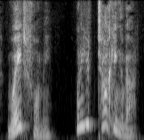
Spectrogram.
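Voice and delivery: high-pitched, incredulous woman's voice; high, disbelieving question; baffled retort. A narrator's reading. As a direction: throw it back at him, pitch climbing. She spins round, baffled retort.

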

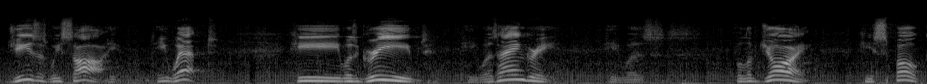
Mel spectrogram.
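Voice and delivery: loud, high preaching with a slow, drawn-out "He was grieved"; preaching at full force. Real, not acted. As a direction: hammer each short line to the congregation. Preaching on Jesus' emotions.

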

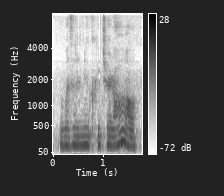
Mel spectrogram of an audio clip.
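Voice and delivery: usual speaking voice

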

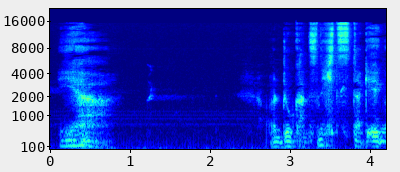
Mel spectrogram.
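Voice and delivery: whispered, gloating villain; sly dragon. Acted. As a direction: savour every word of the threat. Dragon monologue.

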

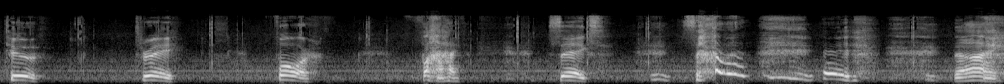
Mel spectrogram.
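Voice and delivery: strained counting through push-ups; doing push ups. Real, not acted. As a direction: count each rep with effort. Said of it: "Seven push-ups".

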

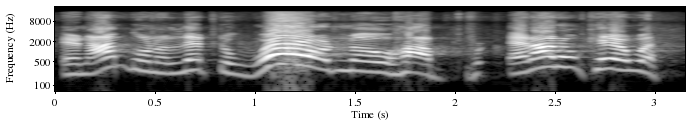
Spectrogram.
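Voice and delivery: loud, high preaching shout; full-force preaching. Acted. Preacher rallying the church, shouting high and loud.

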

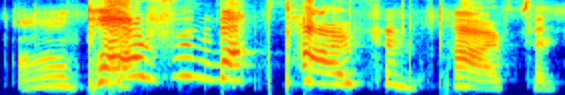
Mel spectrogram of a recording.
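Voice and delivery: high, loud delighted cry; giddy excitement; excited find. Pretend. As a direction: squeal over a new perfume. Excited at finding perfume.

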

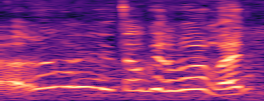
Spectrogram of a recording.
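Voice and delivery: high, bewildered stranger voice; confused stranger. Retold or imitated. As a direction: squeak it out like a lost passer-by. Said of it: "I want someone that will be like".

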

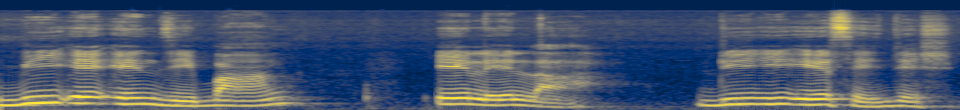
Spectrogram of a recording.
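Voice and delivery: letters first, then each syllable বাং, লা, দেশ; syllable-by-syllable demo. Shown as a demonstration. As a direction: spell and sound বাং, লা, দেশ with long gaps. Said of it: "কয়বার ভেঙে পারতেছেন".

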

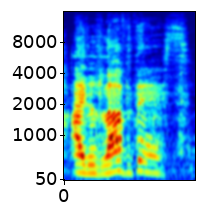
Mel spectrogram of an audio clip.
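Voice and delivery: slow, loud cry of love; delighted exclaim. Real, not acted. Unboxing crafter gushes loudly over the paper. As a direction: belt it out with delight.

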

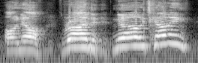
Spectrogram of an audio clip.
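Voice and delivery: loud, rising alarm shouts; mock panic. Acted alarm at the video.

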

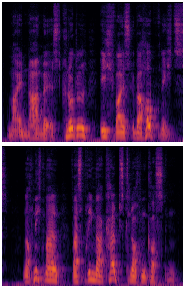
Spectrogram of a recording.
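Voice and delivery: lightly voiced, a hint of a sulky dog; a touch of hurt pride in a dog's voice; lightly voiced sulking dog; offended dog. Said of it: "Beleidigt bellte Knuddel dreimal kurz".

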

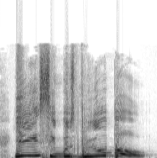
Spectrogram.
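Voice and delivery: proud to have the answer; beaming. Acted. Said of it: "Ori beamed".

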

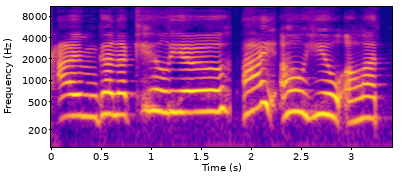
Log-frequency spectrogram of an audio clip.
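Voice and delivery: ordinary talk, nothing marked

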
